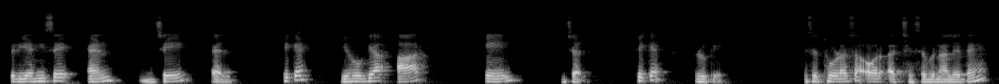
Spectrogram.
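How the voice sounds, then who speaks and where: A man's voice: mid-range voice, dark tone. A man teaching a shorthand class in mixed with terms, patiently asking the students questions and answering them himself. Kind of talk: classroom lesson. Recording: dull lo-fi recording.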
